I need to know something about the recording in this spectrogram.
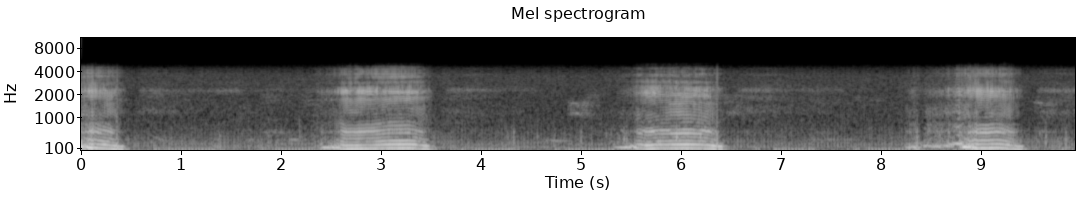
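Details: A sleeping person, recorded by someone else, gives loud, regular snores roughly every three seconds, about 20 a minute, with quiet breathing between them: ordinary snoring.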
